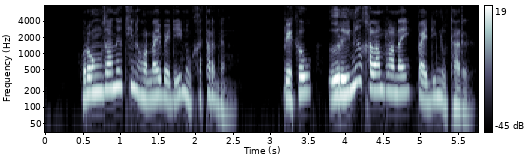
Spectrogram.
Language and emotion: Bodo, disgusted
